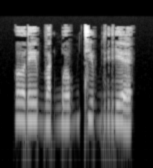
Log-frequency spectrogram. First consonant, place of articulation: alveolar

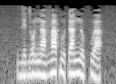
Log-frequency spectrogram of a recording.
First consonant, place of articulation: alveolar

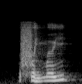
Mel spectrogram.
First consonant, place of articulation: labial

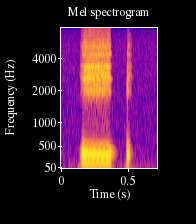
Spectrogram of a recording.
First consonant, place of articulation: glottal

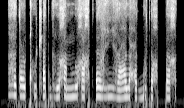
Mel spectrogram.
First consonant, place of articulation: glottal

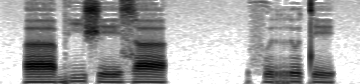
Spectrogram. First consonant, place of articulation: labial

